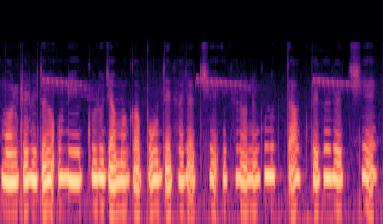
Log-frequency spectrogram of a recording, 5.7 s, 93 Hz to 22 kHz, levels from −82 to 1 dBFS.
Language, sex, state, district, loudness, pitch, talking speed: Bengali, female, Tripura, West Tripura, -14 LUFS, 285 Hz, 115 wpm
